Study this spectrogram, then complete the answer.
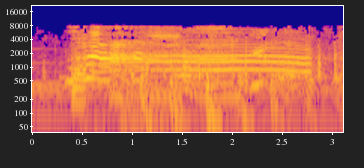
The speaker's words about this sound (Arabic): وإذا الشيء يصيح بصوت مرتفع مما أجفلني وجعلني أنهق بصوت مرتفع.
